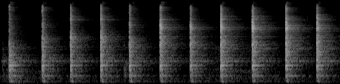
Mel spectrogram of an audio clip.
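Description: Eleven sharp, bright metallic taps as a hammer drives a steel wheel bearing into the hub of a Lectric XP Trike electric trike. The clicks come at a steady pace, each one short with almost no ring and no low end. Around the sixth tap they turn slightly louder and brighter as the bearing bottoms out and sits flush, which is as it should be.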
